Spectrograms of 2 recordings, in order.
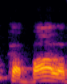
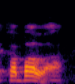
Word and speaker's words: cabala: a pronúncia correta é cabalá, mas durante muitos anos falando cabala, a gente custa um pouco né? Então, às vezes eu falo cabala, às vezes eu falo cabalá.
